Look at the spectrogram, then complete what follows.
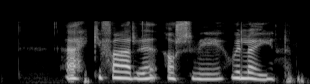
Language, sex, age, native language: Icelandic, female, 30-39, Icelandic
